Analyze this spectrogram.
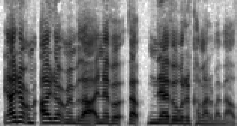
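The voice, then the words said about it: Put-on British accent. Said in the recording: “am I talking in a British accent?”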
